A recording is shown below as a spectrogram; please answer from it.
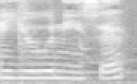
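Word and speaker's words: UNICEF: C ya bagian C ada akronim dan singkatan bahasa asing yang tetap dilafalkan sesuai lafal aslinya contohnya di Yuni CV yang dibacanya yunisef ada Yun Isco dan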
